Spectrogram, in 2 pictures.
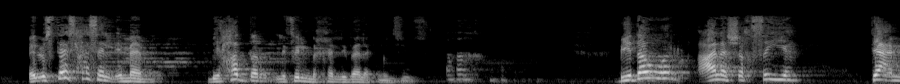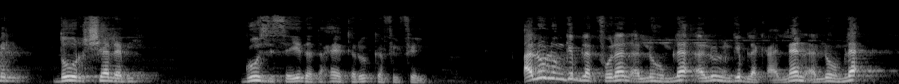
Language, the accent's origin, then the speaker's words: Arabic; Cairo, Cairo Governorate, Egypt; وأنا ابن البلد، ابن حي الضرب الأحمر.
